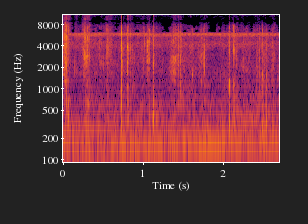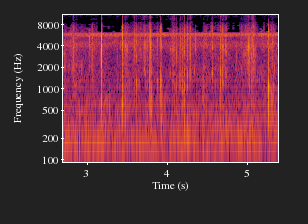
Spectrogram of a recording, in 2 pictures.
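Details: Close-up chewing of wild raccoons while eating: rapid crisp clicks and crunches repeated several times a second, some louder snaps, over a low steady hum and a faint high whine.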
